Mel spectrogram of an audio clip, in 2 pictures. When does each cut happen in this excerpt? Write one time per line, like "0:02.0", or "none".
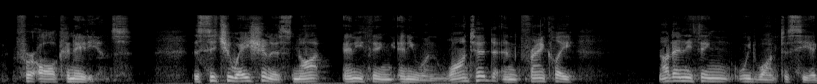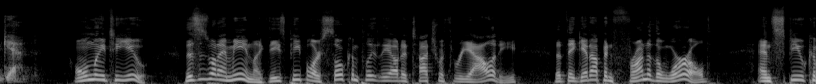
0:05.2
0:08.8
